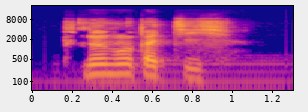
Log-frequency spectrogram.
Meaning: pneumonia
- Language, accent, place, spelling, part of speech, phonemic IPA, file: French, France, Lyon, pneumopathie, noun, /pnø.mɔ.pa.ti/, LL-Q150 (fra)-pneumopathie.wav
